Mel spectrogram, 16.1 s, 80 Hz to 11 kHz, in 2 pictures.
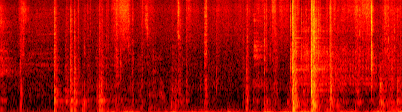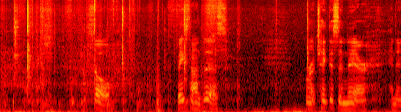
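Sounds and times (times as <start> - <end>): knocks and clunks of parts handled: 0.0 - 2.9, 4.9 - 11.9.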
